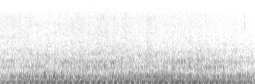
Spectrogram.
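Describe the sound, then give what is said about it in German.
A boat's engine drones steadily as it leaves Newport Beach harbour for the open sea. It makes a continuous low rumble with an even throbbing pulse and no voices. “Mit diesen Vorkenntnissen legt die MS Ocean Explorer ab, verlässt den Hafen von Newport Beach und fährt ein paar Meilen hinaus aufs offene Meer.”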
